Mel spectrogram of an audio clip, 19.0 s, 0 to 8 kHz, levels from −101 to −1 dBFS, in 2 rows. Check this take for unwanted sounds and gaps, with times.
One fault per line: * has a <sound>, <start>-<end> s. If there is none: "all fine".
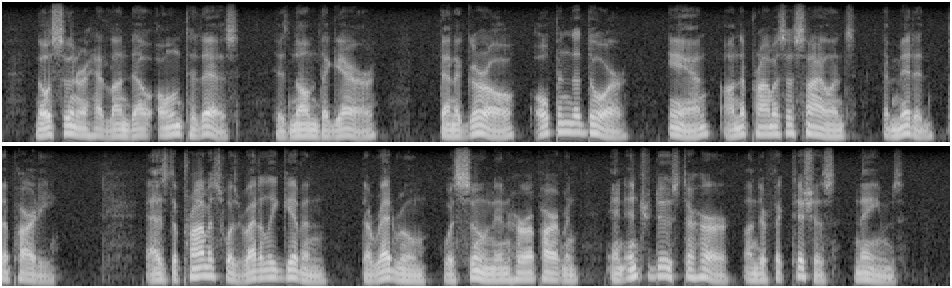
all fine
